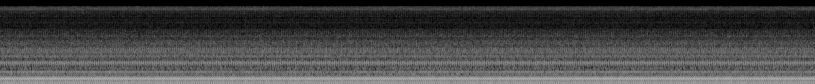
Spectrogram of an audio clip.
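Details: Nebulizer compressor running continuously, a constant low motor drone with an even hiss and no breaks, presented as 20 minutes of white noise for relaxation and sleep.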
